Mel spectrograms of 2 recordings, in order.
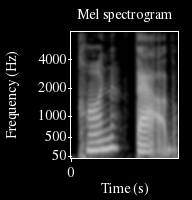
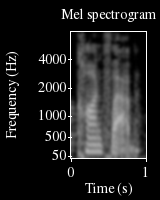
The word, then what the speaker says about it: confab: It can be pronounced confab or conflab.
